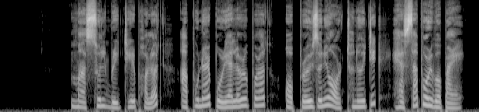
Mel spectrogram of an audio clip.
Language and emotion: Assamese, fearful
